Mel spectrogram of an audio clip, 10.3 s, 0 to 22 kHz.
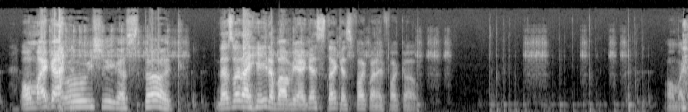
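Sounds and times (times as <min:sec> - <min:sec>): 
speech: 0:00.3 - 0:06.6, 0:10.0 - 0:10.3
rapid typing on a computer keyboard: 0:01.0 - 0:03.0, 0:04.1 - 0:09.8.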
